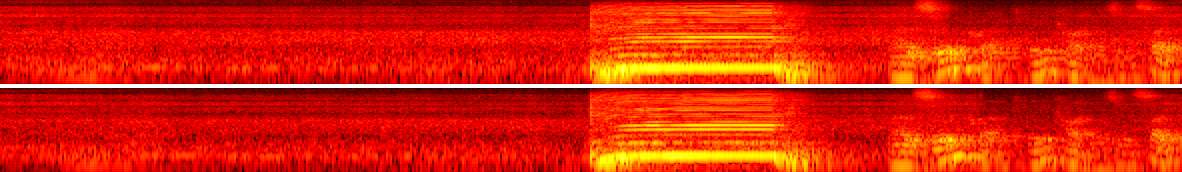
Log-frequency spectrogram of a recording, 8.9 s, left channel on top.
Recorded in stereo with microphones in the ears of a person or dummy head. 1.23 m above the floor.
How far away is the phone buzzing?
About 1.2 m.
